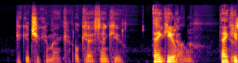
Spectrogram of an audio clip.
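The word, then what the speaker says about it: Pimicikamak: Oh, I'm getting a pronunciation check here. Pickachickamack. Pickachickamack.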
